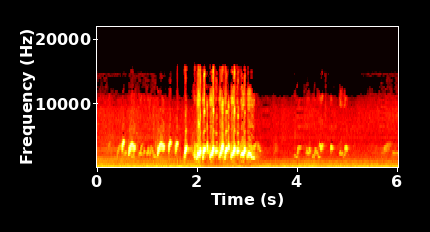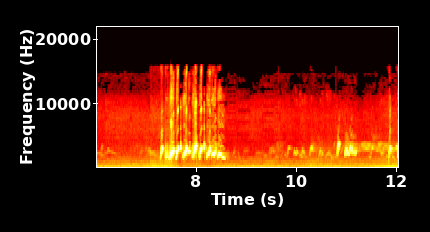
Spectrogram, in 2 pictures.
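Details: Caged white-cheeked red-whiskered bulbul in training to learn song and fight-sing, giving short whistled phrases around the middle pitch range with two louder rapid bursts of chattering notes, separated by quiet gaps.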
